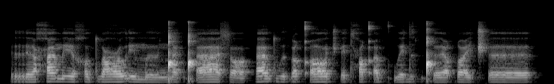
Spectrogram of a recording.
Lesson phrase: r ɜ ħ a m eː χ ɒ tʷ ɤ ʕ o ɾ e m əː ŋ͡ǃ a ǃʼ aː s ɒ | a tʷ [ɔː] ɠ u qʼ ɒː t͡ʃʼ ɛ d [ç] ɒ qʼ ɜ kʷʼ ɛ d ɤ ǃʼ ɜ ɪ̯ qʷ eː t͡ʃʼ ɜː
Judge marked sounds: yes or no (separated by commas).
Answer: no, no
